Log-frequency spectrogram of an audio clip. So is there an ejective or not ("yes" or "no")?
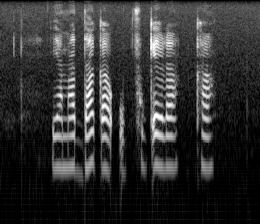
yes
